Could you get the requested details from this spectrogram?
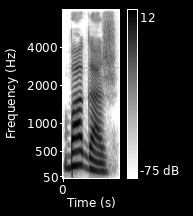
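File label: "багаж" Komi, female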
